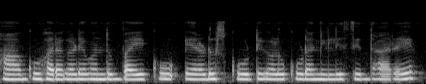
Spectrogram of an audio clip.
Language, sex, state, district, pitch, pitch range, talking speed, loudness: Kannada, female, Karnataka, Bidar, 240 Hz, 235-245 Hz, 125 wpm, -14 LUFS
